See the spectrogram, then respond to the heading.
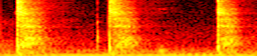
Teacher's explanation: T is a voiceless consonant, right? T, t, t. There's no vibration.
